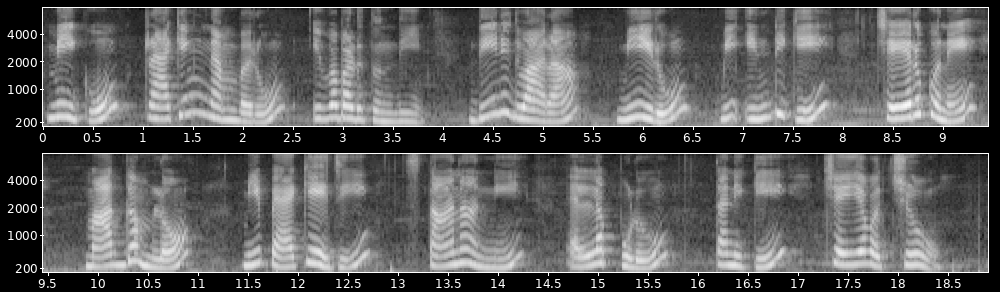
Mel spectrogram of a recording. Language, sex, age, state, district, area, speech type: Telugu, female, 45-60, Andhra Pradesh, East Godavari, urban, read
